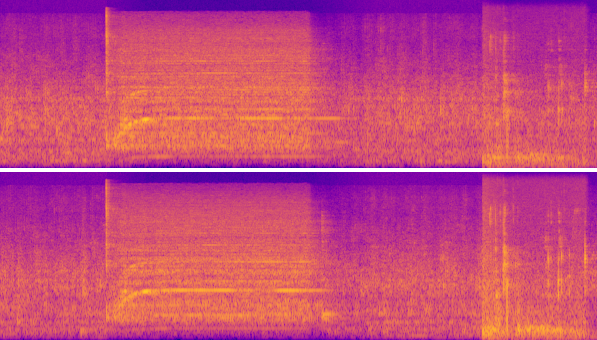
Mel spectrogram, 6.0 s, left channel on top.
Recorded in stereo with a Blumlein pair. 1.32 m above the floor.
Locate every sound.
1.1 s a hair dryer: straight ahead, 2.5 m
3.2 s a cowbell: 40° right, 1.0 m
4.8 s chewing: 70° right, 1.0 m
